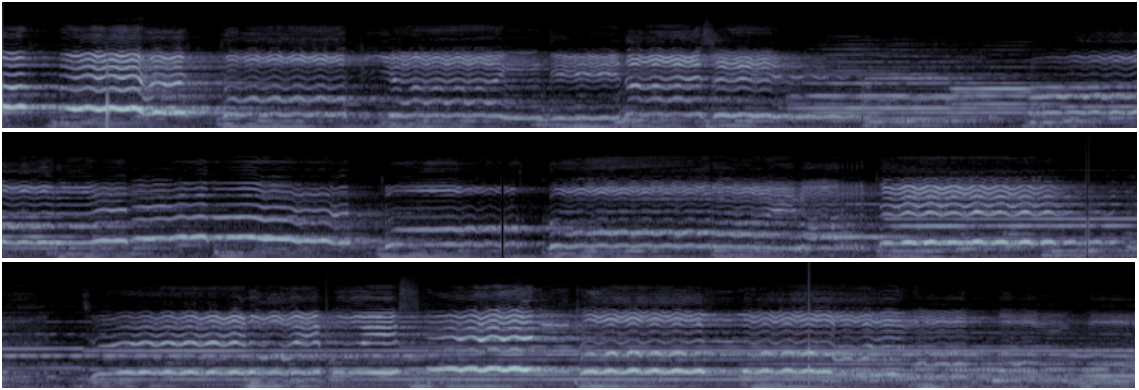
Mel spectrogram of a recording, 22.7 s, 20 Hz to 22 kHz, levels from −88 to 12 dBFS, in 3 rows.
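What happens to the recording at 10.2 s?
Nothing goes wrong at 10.2 s; the audio plays through that moment intact, with no dropout, click or other disturbance.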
